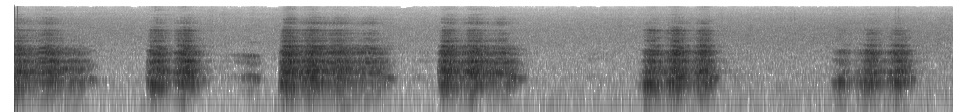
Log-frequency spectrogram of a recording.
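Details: A male howler monkey gives deep, rasping roars in short bursts separated by brief pauses; only males howl, and dominant males' roars entice females to mate.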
